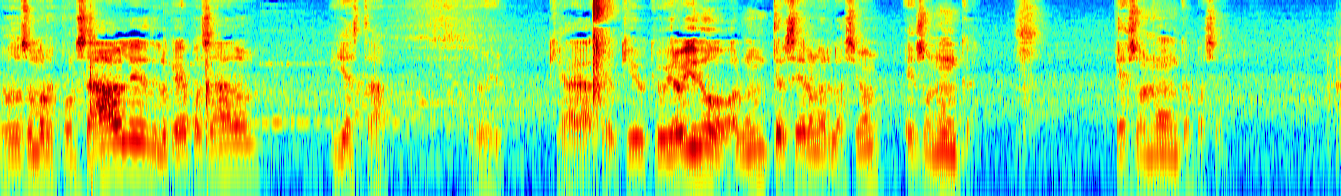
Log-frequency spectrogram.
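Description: A young man talks calmly into a phone microphone, close by.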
